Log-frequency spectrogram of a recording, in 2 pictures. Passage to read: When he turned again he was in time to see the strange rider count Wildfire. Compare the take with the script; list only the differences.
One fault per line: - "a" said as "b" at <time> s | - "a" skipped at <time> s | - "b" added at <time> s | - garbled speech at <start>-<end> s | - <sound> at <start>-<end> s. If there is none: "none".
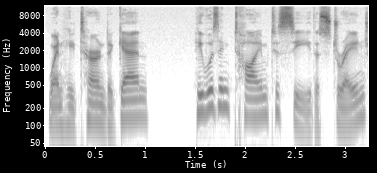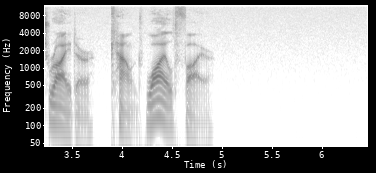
none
